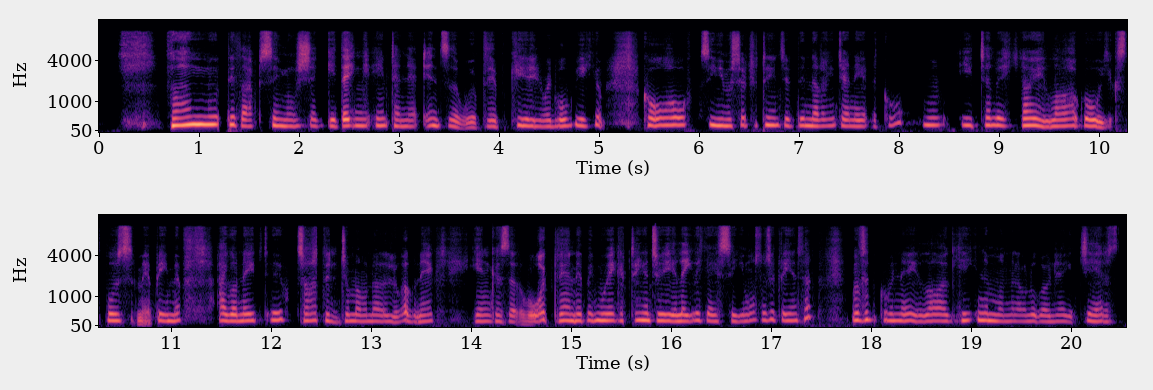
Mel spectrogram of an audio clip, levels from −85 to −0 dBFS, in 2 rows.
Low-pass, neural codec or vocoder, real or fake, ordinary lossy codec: 10.8 kHz; codec, 16 kHz in and 24 kHz out, 0.4 kbps, LongCat-Audio-Codec, four codebook decoder; fake; AAC, 64 kbps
